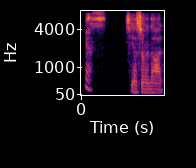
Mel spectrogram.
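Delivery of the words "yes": put-on young filly voice. Fireside's voice.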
